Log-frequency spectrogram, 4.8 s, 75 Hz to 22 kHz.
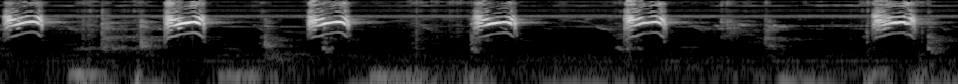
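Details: Chestnut-backed scimitar babbler song used as a lure to provoke a rival bird: high, arched whistled notes given singly about every 0.7 seconds, with faint low knocks and rustles between them.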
